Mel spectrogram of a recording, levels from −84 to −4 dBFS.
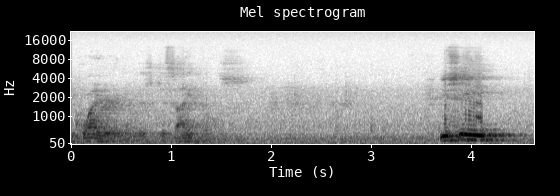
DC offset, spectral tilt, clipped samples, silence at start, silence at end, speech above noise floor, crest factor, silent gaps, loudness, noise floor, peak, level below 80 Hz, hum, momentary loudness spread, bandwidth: under 0.1%; -8.5 dB/octave; 0.5%; 0 s; 0 s; 21 dB; 14 dB; none; -12 LUFS; -33 dBFS; 0 dBFS; -36 dBFS; none; 27 LU; 9.6 kHz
